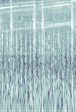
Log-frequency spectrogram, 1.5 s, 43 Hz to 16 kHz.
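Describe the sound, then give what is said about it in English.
A helicopter carrying Marines roars as it touches down under heavy fire, its rotor chop thudding steadily over a dense, constant engine rumble and high whine. No voices are heard. “The first helicopter touches down, and 20 Marines jump from the aircraft and form a protective ring around it.”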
